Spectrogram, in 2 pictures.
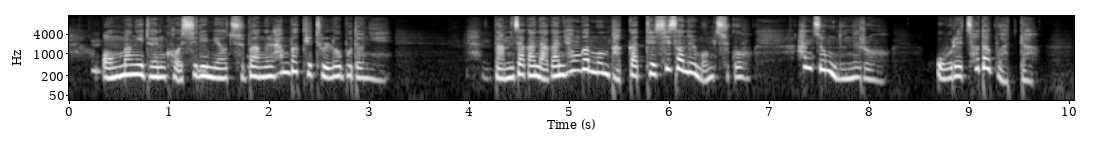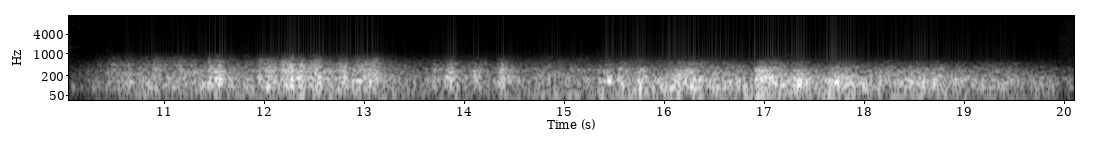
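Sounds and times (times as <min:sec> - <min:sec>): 
speech: 0:00.2 - 0:03.4, 0:04.0 - 0:10.8
distant thunder rumbling: 0:09.9 - 0:20.0.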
